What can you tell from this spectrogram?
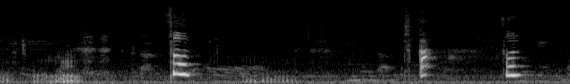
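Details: Nine-year-old chubby Maltese in Ssangmun-dong, fed up while being asked to give its paw, lets out three short, sharp barks a couple of seconds apart, with a woman's quiet voice before them.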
